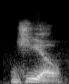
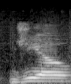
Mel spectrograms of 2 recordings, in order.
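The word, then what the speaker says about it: Gio: Capcom, Geo, and it's spelled G-I-O. So MVC, Geo, the M and the G are capital.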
